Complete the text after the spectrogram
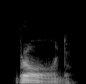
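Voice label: "broad", British English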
